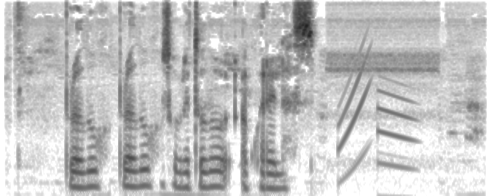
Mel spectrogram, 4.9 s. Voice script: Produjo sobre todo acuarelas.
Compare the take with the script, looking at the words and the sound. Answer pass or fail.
fail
